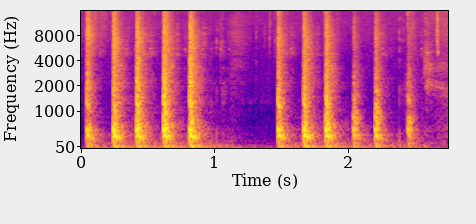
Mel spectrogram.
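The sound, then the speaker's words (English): Firm, loud knocking on a door: a quick run of five raps, a brief pause, then another six knocks that fade slightly toward the end. No voices. “Anyways, so the bottom line is, let me go knock on the door.”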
